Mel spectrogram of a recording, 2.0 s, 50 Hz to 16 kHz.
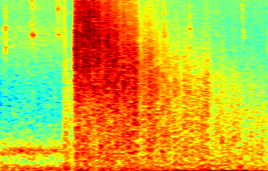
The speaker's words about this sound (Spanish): La explosión liberó una energía equivalente a unas 15.000 toneladas de pólvora, desatando un viento abrasador que arrasó edificios, calles y vidas en segundos.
